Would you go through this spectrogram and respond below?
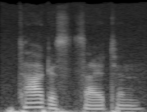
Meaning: plural of Tageszeit
- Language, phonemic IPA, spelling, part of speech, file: German, /ˈtaːɡəstsaɪ̯tən/, Tageszeiten, noun, De-Tageszeiten.ogg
